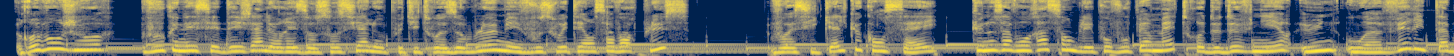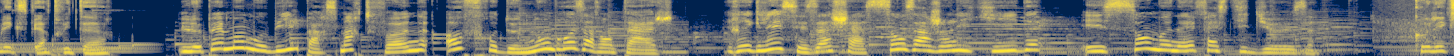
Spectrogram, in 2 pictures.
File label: corporate mix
